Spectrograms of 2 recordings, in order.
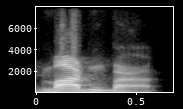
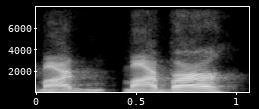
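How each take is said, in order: First: The name is said quickly, run together. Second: The name is said slowly, syllable by syllable. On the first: This is how British people say it. "The British say it so fast" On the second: This is how the speaker says it. "I'm like"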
